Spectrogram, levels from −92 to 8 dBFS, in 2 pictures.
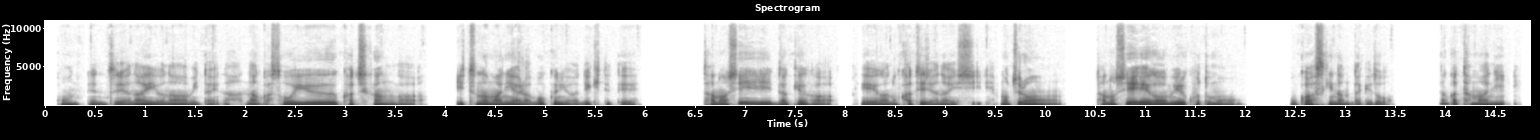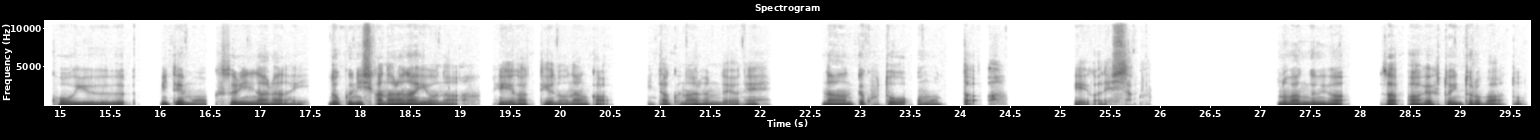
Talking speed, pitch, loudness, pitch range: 330 characters per minute, 105 Hz, -24 LUFS, 95-115 Hz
